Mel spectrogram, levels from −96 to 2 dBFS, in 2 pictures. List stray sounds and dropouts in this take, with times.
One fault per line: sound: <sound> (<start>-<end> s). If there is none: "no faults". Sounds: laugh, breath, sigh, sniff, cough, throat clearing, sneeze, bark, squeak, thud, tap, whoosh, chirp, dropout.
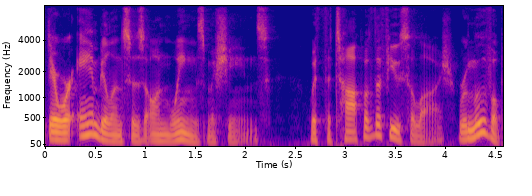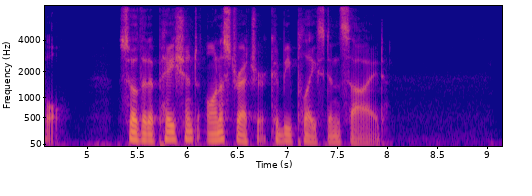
no faults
